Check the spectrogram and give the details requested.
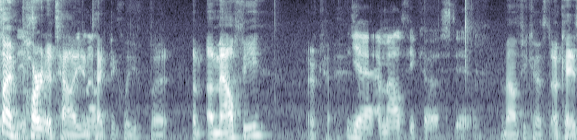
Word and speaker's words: Amalfi: know I don't actually know how this is pronounced I'm not I got a mile I guess I'm part Italian technically but amalfi okay yeah Amalfi Coast okay so this is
